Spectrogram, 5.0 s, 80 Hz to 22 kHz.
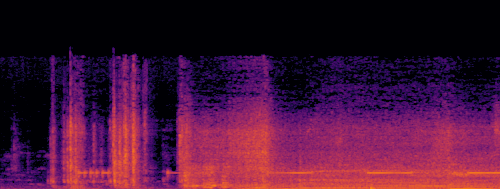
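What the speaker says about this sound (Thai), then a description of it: "เดี๋ยวผมสตาร์ทเครื่องยนต์เลย" A 2012 Honda Freed 1.5 SE engine cranks with a few rough starter bursts, then catches and settles into a steady idle rumble.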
